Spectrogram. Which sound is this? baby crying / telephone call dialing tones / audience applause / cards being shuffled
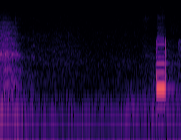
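telephone call dialing tones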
